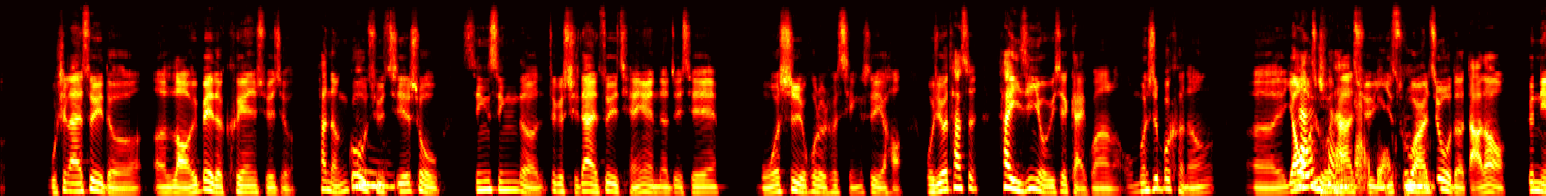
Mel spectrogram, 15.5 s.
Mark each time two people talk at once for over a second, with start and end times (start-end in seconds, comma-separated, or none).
13.0-14.3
